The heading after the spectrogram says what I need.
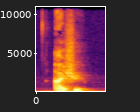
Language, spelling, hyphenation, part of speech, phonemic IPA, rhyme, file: Dutch, ajuus, ajuus, interjection, /aːˈjys/, -ys, Nl-ajuus.ogg
- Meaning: alternative form of aju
